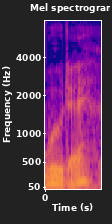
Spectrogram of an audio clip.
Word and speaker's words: Wude: main theme of attaining Wude. I don't know how to pronounce it. I got it right. I got it right. It's fine. It is woud.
